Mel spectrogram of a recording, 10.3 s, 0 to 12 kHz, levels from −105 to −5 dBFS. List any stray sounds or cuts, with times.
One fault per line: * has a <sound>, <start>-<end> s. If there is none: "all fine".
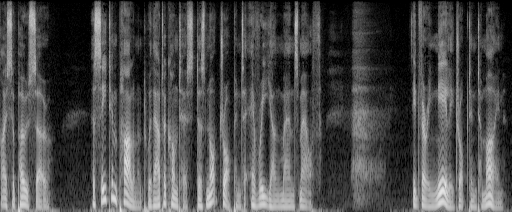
* has a sigh, 7.0-7.7 s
